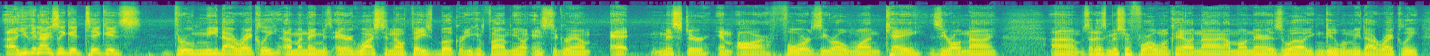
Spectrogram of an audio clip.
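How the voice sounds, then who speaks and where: A man talking casually in an interview, relaxed with many fillers and a cleared throat now and then. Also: on the high side, a little fast. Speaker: creator of a stage play, interview guest.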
